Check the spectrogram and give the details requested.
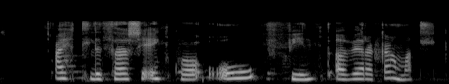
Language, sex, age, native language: Icelandic, female, 12, Icelandic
